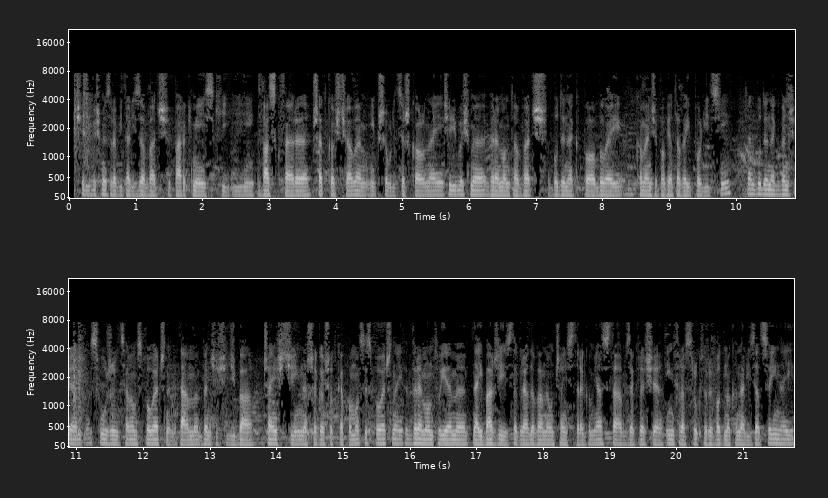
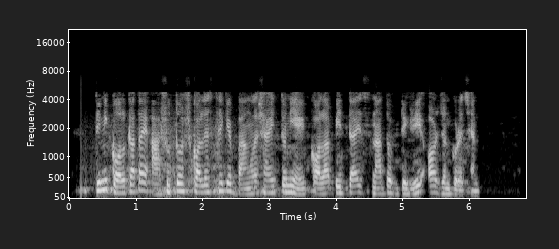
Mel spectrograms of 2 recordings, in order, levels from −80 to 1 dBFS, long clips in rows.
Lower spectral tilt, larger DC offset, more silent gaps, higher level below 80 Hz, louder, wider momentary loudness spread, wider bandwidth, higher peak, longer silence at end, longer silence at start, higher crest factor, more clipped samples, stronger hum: second, -4.5 dB/octave vs -8.5 dB/octave; first, 0.2% vs under 0.1%; neither; about the same, -54 dBFS vs -56 dBFS; second, -26 LUFS vs -17 LUFS; about the same, 5 LU vs 5 LU; first, 8 kHz vs 6.8 kHz; second, -6 dBFS vs -2 dBFS; second, 0 s vs 0.7 s; about the same, 0.05 s vs 0.15 s; about the same, 20 dB vs 16 dB; neither; neither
